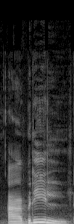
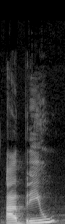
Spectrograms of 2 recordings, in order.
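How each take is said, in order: First: The final L sounds like a clear L. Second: The final L sounds like a U vowel. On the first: This is the Spanish way of saying it. The speaker calls it right. "en español hablamos abril" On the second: This is the Portuguese way of saying it. The speaker calls it wrong. "como si fuera una U al fin"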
